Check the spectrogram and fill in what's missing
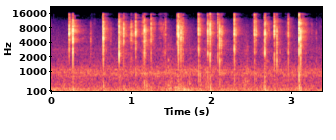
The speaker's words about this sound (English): That sounds like you're typing. No. Oh, my God, I know what that is, because you said it's you. Is it your crochet sticks? Sticks? They're actually called hooks.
